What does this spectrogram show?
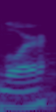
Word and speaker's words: Lure: to pronounce it yeah it's just lore like uh like a fish lure a fish a a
